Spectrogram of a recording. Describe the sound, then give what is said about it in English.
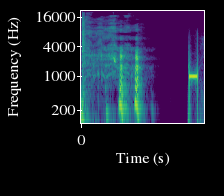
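A person coughs, a couple of short, harsh bursts, then after a brief silence two loud electronic tones beep in quick succession. “That was a very nice timed cough.”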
